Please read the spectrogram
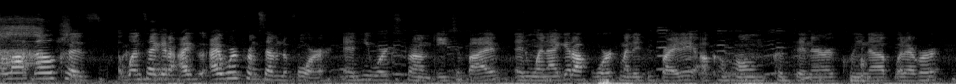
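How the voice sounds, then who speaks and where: A woman at a moderate pace with lively intonation, big swings in loudness and hardly any pauses, music in the background. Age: 20s. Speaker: podcast guest. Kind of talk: casual chat. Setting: garage.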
